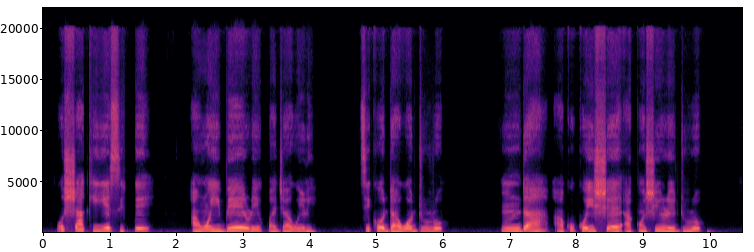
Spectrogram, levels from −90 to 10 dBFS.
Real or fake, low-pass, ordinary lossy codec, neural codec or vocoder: fake; none; none; autoencoder, 48 kHz, 128 numbers a frame, DAC-VAE, trained on Japanese speech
